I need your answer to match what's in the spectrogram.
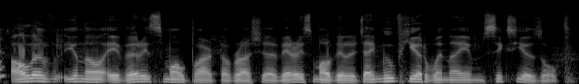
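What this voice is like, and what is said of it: Very thick Russian accent. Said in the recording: “you have a very thick accent”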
